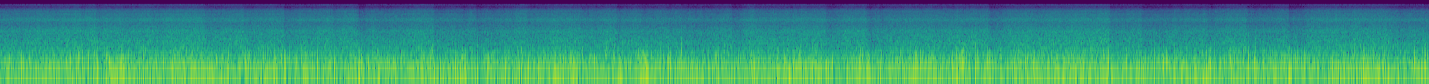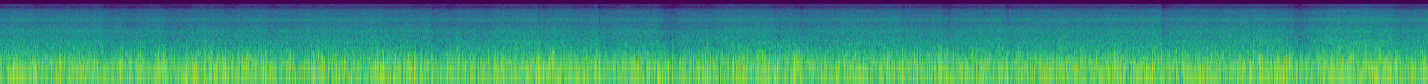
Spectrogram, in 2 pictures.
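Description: Steady, loud wind rushing over the microphone, mixed with the low road noise of a car driving at highway speed.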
